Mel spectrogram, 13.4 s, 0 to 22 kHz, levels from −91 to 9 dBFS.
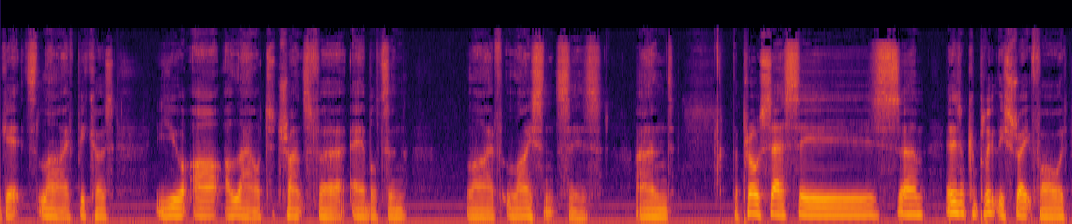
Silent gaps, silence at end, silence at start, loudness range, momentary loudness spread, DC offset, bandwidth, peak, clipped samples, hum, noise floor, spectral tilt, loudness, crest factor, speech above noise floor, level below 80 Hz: none; 0 s; 0 s; 6 LU; 10 LU; under 0.1%; 14 kHz; -6 dBFS; under 0.1%; none; -42 dBFS; -5 dB/octave; -22 LUFS; 16 dB; 21 dB; -42 dBFS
